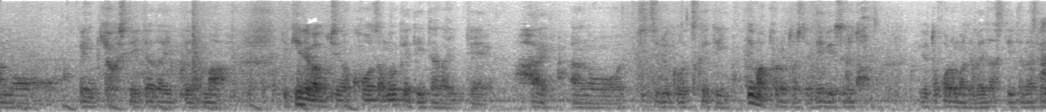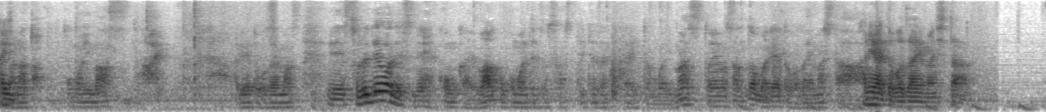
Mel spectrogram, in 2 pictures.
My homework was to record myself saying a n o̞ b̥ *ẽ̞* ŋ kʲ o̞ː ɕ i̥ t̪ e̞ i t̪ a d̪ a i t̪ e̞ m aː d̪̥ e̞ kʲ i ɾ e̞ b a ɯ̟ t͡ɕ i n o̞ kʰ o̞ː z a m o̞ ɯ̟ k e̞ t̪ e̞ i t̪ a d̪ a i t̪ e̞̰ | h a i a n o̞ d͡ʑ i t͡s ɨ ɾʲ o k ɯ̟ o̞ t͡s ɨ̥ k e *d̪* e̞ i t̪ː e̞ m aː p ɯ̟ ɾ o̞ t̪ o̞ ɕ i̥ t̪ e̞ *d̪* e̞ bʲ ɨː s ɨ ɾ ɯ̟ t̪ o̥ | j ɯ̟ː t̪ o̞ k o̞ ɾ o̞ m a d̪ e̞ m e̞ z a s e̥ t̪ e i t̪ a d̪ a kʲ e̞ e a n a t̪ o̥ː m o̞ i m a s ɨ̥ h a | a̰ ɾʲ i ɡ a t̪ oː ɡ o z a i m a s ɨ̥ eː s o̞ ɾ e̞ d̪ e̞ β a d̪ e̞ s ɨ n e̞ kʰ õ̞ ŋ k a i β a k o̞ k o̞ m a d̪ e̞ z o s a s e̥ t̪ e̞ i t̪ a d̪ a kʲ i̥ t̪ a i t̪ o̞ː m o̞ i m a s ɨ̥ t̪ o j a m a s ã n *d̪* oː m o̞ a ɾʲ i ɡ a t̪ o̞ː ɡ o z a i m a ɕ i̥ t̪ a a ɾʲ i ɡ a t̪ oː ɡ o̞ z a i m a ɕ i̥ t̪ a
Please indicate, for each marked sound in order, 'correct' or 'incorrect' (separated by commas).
correct, incorrect, correct, correct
